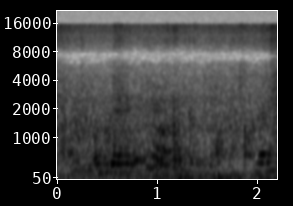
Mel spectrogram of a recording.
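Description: Indistinct voices talking in the background, too faint to make out words, over a low steady hum.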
